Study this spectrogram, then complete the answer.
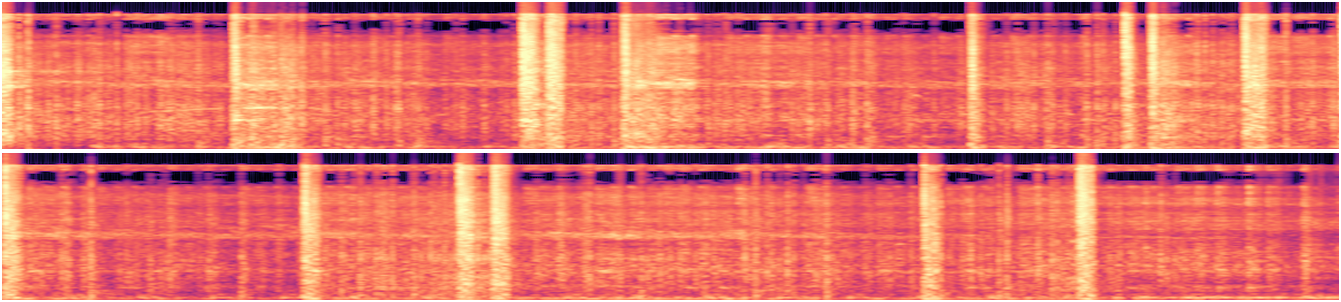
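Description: Fireworks crackle and hiss steadily.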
